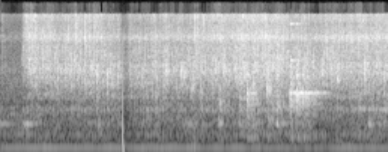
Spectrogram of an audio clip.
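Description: Onion sautéing in a pan for dal khichdi, a steady hiss of frying with a sharp metallic clink near the start and a few soft stirring scrapes, close and continuous.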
